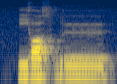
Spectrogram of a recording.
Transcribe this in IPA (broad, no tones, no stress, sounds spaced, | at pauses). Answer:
j ɔ χ b ʉː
